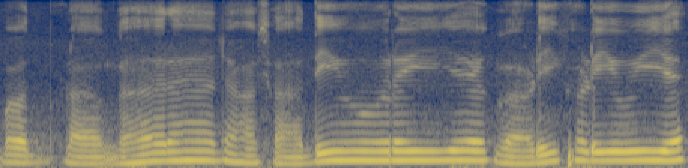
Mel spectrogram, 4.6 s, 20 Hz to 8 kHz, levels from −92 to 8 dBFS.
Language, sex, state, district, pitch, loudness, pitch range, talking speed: Hindi, male, Madhya Pradesh, Katni, 160 Hz, -12 LUFS, 125-165 Hz, 185 wpm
